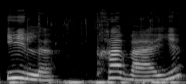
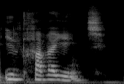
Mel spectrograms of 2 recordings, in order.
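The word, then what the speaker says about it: ils travaillent: E a gente não vai pronunciar o ENT. Então, o ENT é mudo, ele não vai ter som. Il travaille demain matin, il travaille. Nada de il travaillante, tá?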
